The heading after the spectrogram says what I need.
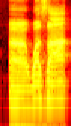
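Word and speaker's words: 技: I didn't expect that, but yeah, waza accent on the last syllable. So actually, in this case, can be heard waza, yeah, low, high, low.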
